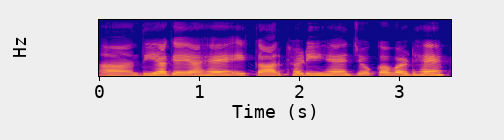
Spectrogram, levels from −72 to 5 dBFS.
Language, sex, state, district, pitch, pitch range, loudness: Hindi, female, Bihar, Vaishali, 230 Hz, 210-240 Hz, -14 LUFS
